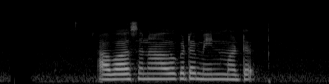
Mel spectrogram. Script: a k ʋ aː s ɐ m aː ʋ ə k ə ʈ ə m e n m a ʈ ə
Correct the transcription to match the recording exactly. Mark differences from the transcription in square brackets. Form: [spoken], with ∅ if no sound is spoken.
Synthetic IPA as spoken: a [∅] ʋ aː s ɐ [n] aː ʋ ə k ə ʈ ə m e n m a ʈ ə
